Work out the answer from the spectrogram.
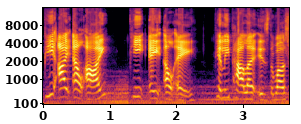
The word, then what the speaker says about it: pili pala: Pili Pala? No. Pili. P-I-L-I-P-A-L-A.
